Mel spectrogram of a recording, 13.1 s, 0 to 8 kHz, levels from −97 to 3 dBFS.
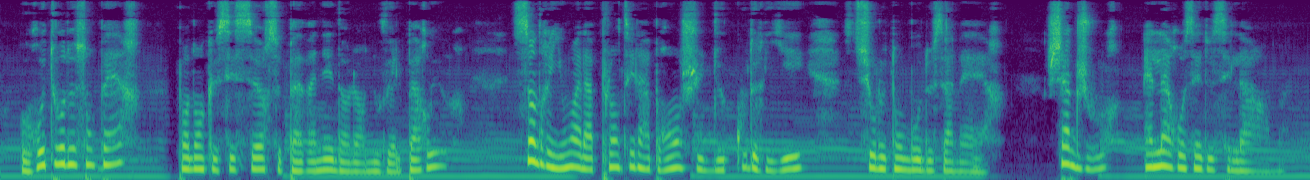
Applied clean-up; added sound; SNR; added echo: none; Musical instrument; 19 dB; none.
